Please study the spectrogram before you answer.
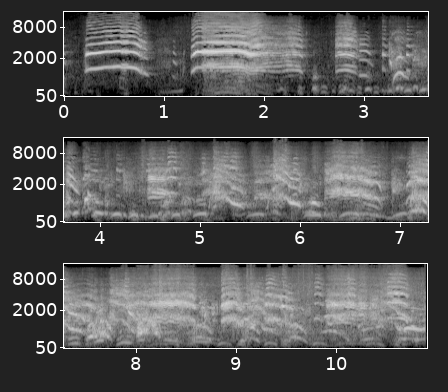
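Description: Chimpanzees give loud, harsh, rising hoots and screams that build into an overlapping chorus.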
